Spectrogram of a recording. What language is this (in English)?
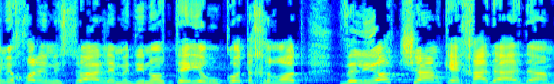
Hebrew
